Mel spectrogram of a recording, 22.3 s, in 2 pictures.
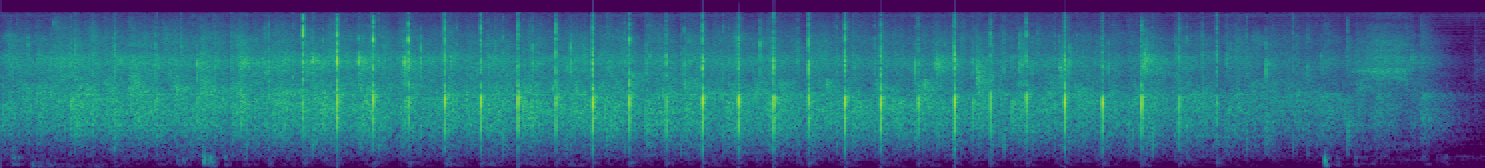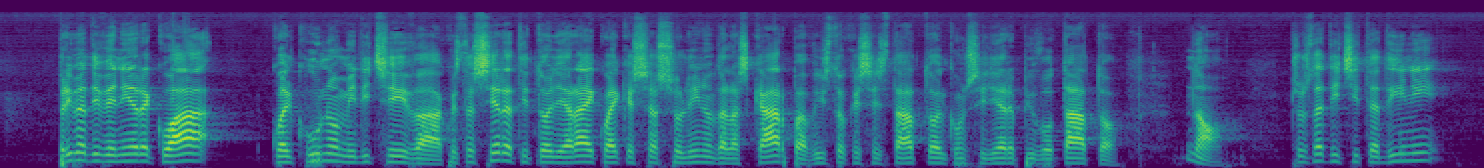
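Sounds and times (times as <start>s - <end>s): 
audience applause: 0.0s - 10.9s
speech: 11.6s - 22.0s.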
